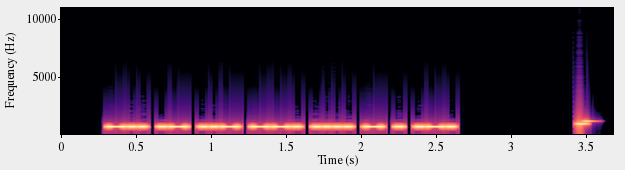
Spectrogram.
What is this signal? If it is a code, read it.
Morse code, heard as a keyed tone, about 36 wpm, 700 Hz. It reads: DAUGHTER
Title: Sentences from Top 1500 Words - New Word Drill Alt - 35wpm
